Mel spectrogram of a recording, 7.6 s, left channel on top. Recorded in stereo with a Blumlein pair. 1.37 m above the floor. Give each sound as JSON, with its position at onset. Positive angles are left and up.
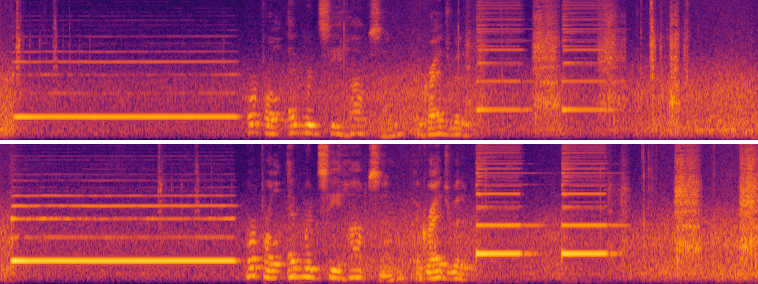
{"t": 0.1, "sound": "a flute", "azimuth_deg": -45, "distance_m": 0.7}
{"t": 2.5, "sound": "a man speaking", "azimuth_deg": -50, "distance_m": 1.2}
{"t": 4.8, "sound": "an alarm", "azimuth_deg": -60, "distance_m": 1.0}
